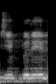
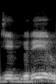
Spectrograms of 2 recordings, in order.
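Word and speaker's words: جبريل: Jadi bikasril jimi wa fatiha bila hamzah. ini ee cara pembacaan tadi ya yang saya sebut itu lebih lengkapnya dalam tafsir yang lebih panjang ya di sini diringkas. Jadi, Jibril itu bikasril jim dengan memfatahkan jim berarti Jibril wa fatiha dan ee apa?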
